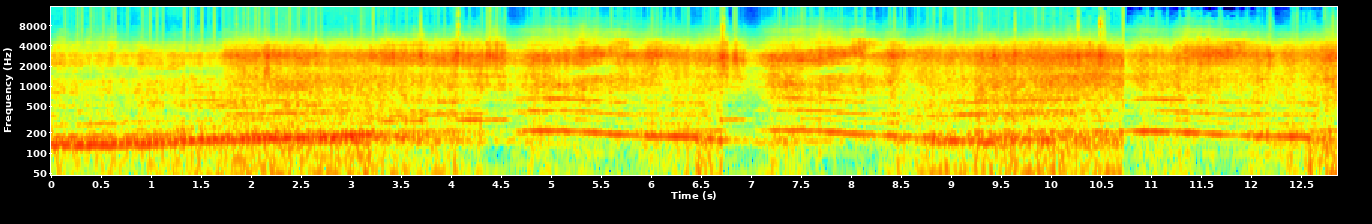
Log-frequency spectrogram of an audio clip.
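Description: Renault Clio Cup race car's turbocharged four-cylinder engine running hard on track, its pitch shifting in steps with short dips about three times as it changes gear.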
